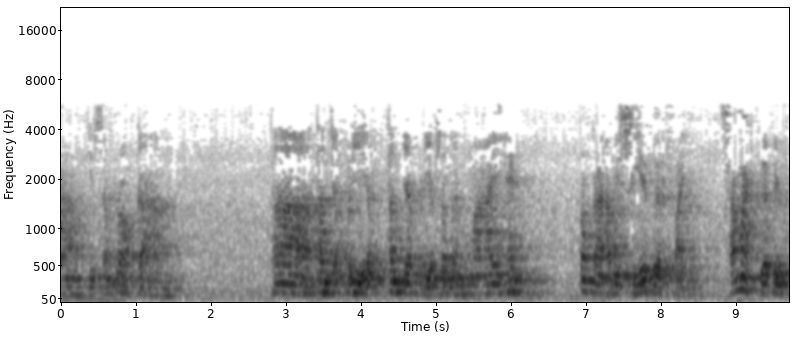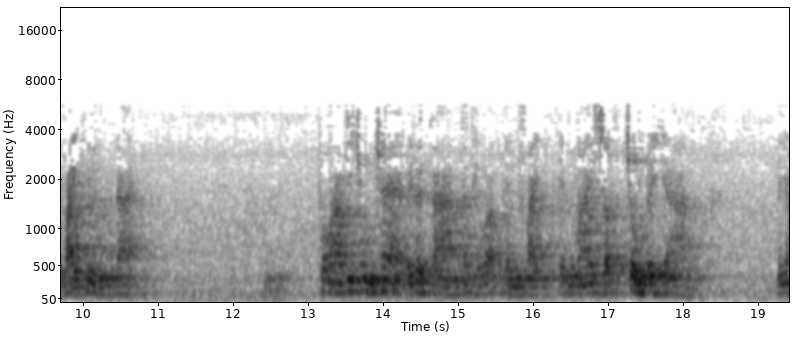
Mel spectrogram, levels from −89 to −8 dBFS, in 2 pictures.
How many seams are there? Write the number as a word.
zero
